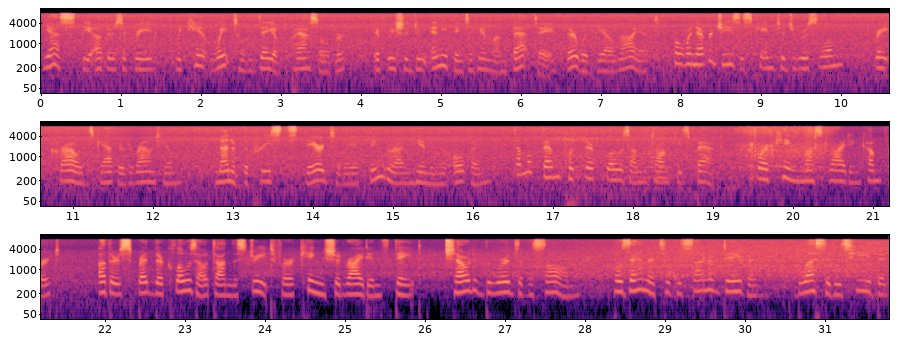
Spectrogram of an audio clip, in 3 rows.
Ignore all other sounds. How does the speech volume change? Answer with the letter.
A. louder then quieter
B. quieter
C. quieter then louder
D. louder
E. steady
E.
